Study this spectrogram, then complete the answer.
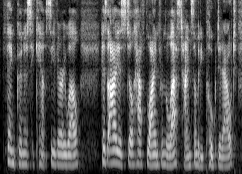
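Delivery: ordinary delivery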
